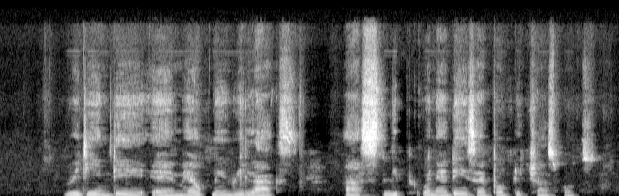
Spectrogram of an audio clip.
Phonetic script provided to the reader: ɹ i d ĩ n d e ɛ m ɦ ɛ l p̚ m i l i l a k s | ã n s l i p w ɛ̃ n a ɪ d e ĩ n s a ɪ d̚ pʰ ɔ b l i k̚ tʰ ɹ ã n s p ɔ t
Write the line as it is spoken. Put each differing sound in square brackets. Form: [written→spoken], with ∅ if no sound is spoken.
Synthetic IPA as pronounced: ɹ i d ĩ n d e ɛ m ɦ ɛ l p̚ m i [l→ɹ] i l a k s | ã n s l i p w ɛ̃ n a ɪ d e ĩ n s a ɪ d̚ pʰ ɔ b l i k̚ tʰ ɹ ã n s p ɔ t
